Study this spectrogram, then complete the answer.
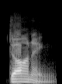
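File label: "dawning", American English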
